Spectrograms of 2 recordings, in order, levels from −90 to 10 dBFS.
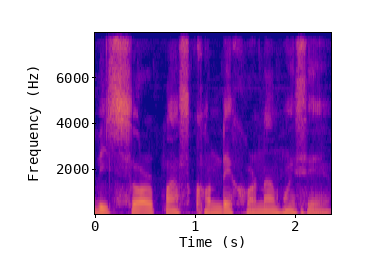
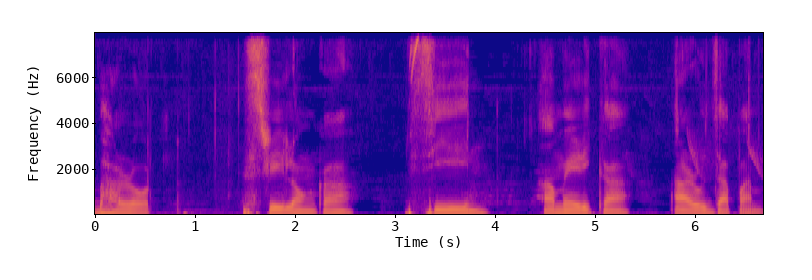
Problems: constant background noise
